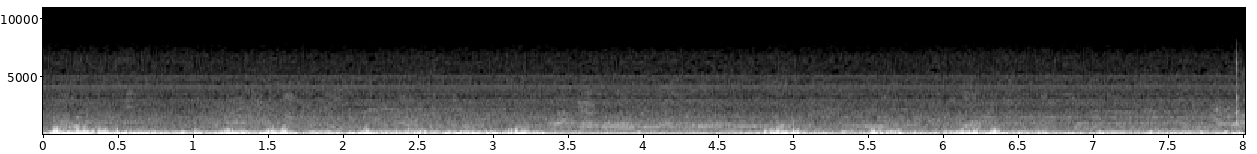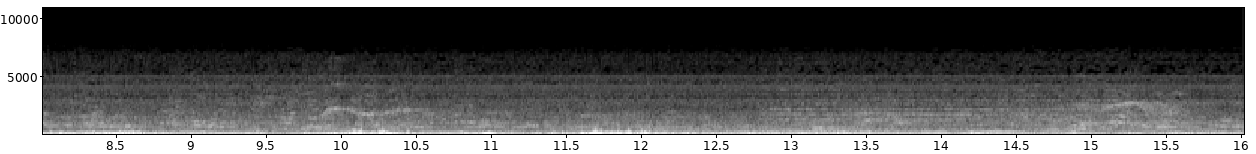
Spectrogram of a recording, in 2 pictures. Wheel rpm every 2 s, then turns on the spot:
0, 0, 0, 0, 0, 0, 0, 0.
none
